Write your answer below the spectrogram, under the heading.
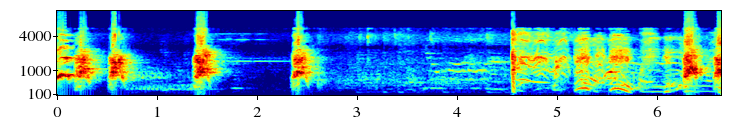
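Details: Toy poodle giving four sharp, high barks in its first two seconds. The middle is quieter, then talking and a burst of other sound follow, with one more bark near the end.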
